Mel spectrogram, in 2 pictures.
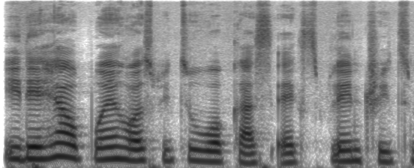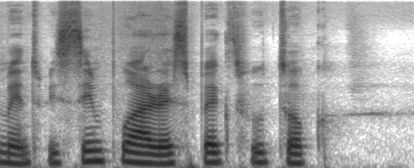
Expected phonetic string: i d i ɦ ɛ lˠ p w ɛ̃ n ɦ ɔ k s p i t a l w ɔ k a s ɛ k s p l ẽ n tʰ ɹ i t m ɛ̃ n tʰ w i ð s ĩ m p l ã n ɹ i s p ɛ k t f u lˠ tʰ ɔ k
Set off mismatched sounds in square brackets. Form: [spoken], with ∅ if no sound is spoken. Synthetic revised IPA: i d [e] ɦ ɛ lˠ p w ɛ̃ n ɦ ɔ [∅] s p i t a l w ɔ k a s ɛ k s p l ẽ n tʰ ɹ i t m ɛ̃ n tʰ w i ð s ĩ m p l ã n ɹ [ɛ] s p ɛ k t f u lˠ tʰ ɔ k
